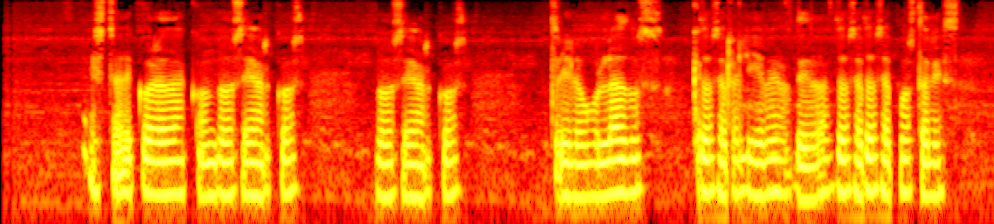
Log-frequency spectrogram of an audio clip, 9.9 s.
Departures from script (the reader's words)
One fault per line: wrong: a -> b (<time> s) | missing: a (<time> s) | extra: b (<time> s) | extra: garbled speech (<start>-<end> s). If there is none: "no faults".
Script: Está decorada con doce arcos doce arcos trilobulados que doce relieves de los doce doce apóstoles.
no faults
